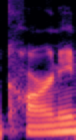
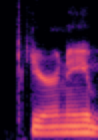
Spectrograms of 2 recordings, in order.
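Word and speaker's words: Kearney: uh a circus yeah it's carne it's spelled k a r NE y yeah so it's really kiery but you know anyway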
